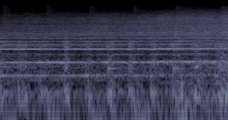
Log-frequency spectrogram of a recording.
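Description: Telecaster-style electric guitar picking quick, evenly spaced notes over steady held tones, played live through an amplifier as part of a band song.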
